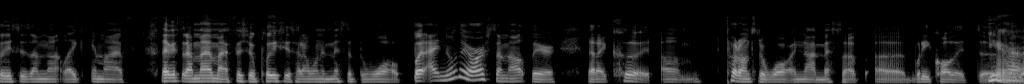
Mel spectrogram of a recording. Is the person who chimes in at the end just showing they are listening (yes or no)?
no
